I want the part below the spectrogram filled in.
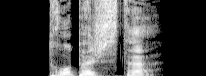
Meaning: inflection of tropisch: 1. strong/mixed nominative/accusative feminine singular superlative degree 2. strong nominative/accusative plural superlative degree
- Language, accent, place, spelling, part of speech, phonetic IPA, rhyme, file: German, Germany, Berlin, tropischste, adjective, [ˈtʁoːpɪʃstə], -oːpɪʃstə, De-tropischste.ogg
